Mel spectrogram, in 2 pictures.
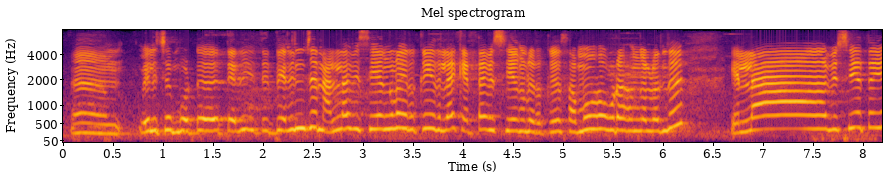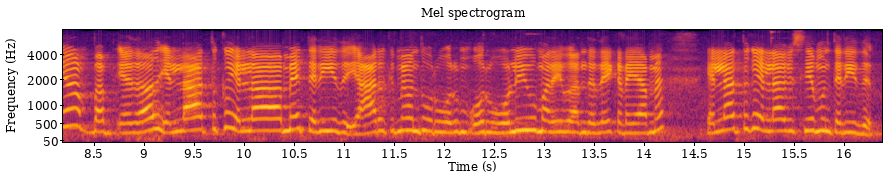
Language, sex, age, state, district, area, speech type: Tamil, female, 60+, Tamil Nadu, Mayiladuthurai, urban, spontaneous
